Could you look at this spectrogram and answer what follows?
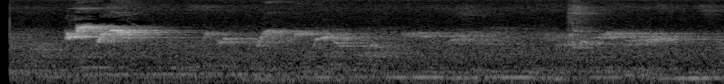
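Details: Bulbul singing: one loud, bright, warbled phrase near the start, then softer slurred whistles drifting downward, over a faint low steady hum.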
